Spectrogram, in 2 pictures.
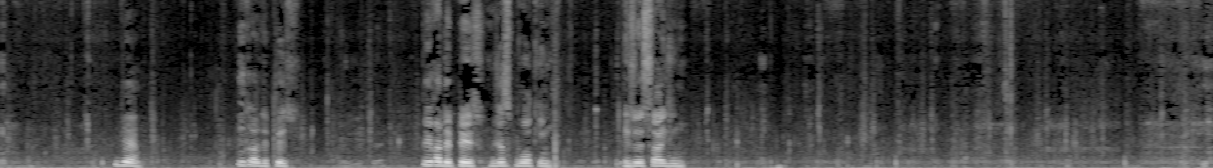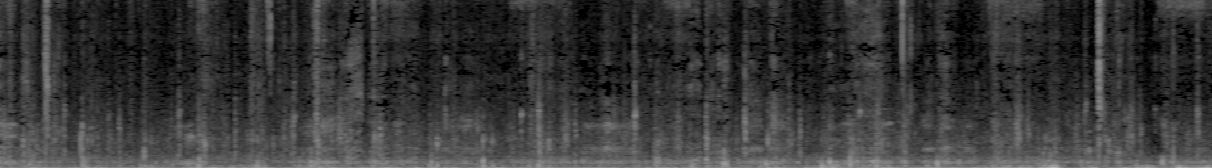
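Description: Footsteps crunch softly on a dirt path scattered with dry leaves.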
